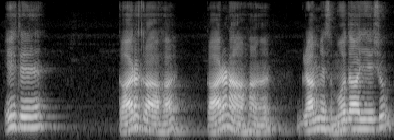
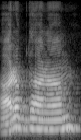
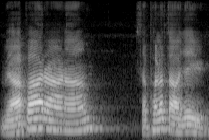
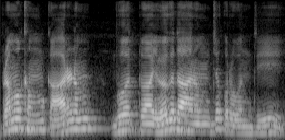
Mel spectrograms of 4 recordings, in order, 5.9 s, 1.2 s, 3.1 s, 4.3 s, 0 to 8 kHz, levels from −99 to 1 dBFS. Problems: none marked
